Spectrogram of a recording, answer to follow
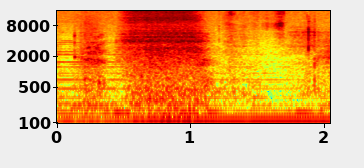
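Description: Faint background music over a steady low hum, with a short, soft intake of breath about half a second in.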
